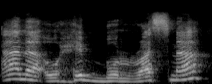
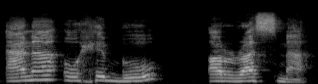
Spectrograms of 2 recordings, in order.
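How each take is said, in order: First: The words are run together into one flow. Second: The words are said separately, not run together. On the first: "it's better to say it like that" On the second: "you could chop it up"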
